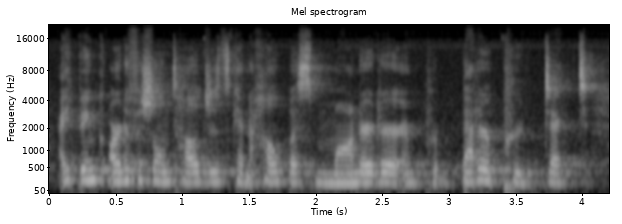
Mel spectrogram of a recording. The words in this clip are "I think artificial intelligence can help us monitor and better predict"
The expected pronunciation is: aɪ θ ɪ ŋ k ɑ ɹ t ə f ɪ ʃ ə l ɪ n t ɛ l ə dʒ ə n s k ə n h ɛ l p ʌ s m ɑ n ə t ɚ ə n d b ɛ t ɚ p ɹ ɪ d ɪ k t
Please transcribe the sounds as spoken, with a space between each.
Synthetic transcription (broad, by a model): aɪ θ ɪ ŋ k ɑ ɹ t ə f ɪ ʃ l ɪ n t ɛ l ə dʒ ə n s k ə n h ɛ l p ʌ s m ɑ n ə t ɚ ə n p b ɛ t ɚ p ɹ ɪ d ɪ k t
